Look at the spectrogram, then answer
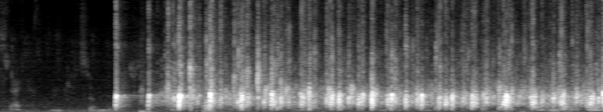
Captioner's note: audience applauds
